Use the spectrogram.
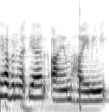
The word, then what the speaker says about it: Hajni: In case we haven't met yet, I am Heini. Yes, it's pronounced Heini, even though it's spelled H-A-J-N-I, so it's not Hajni, it's Heini.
